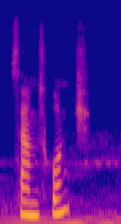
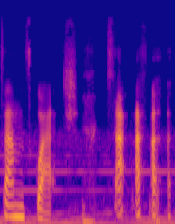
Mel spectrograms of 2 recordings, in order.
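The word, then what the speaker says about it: Sasquatch: Do you think another Sam Squanch? Did I say it right? Sconch. How do you say it again? Sam Squatch.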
